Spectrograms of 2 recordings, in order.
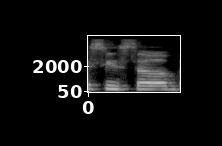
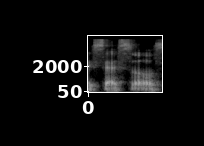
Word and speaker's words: Cecil: Yes, Americans say Cecil, but in England you'd say Cecil.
